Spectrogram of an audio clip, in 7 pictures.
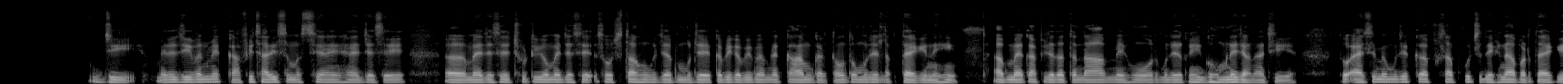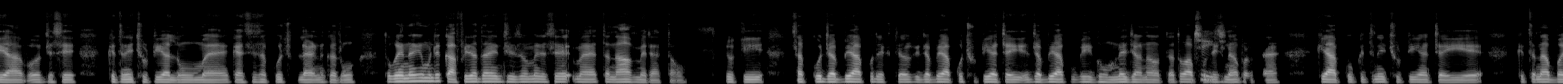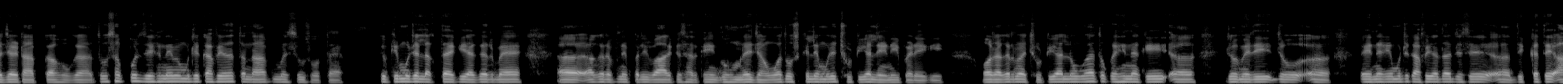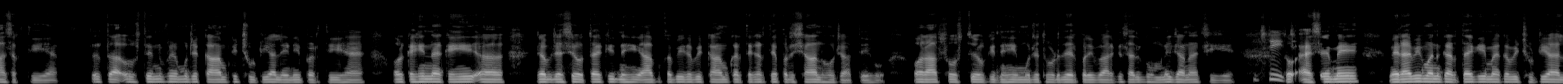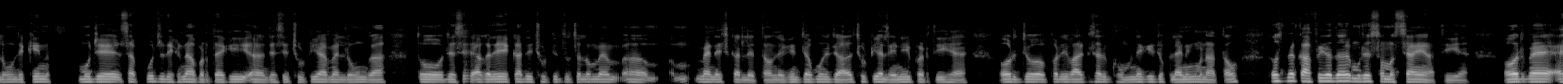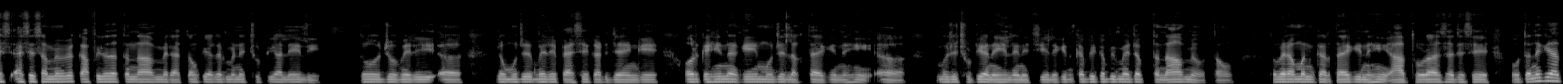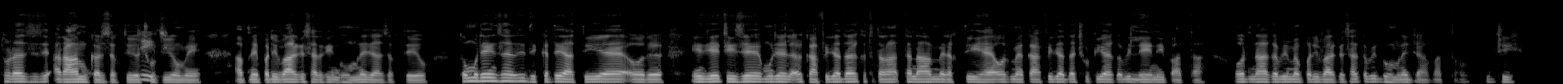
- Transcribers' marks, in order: in English: "प्लान"; in English: "मैनेज"; in English: "प्लानिंग"
- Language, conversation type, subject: Hindi, advice, मैं छुट्टियों में यात्रा की योजना बनाते समय तनाव कैसे कम करूँ?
